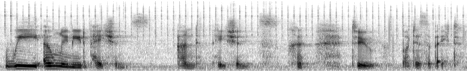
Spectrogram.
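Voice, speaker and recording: An actor playing an eccentric professor in an audio drama, speaking in a formal, wordy, slightly awkward corporate manner. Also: male voice, mid-range voice, lively intonation, a little hiss or hum, poor audio. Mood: defensive, halting. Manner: formal, wordy, halting under pressure. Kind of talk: orientation film and meeting speech in audio drama.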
